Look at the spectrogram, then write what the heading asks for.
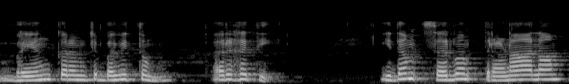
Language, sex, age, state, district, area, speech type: Sanskrit, female, 45-60, Karnataka, Shimoga, rural, spontaneous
